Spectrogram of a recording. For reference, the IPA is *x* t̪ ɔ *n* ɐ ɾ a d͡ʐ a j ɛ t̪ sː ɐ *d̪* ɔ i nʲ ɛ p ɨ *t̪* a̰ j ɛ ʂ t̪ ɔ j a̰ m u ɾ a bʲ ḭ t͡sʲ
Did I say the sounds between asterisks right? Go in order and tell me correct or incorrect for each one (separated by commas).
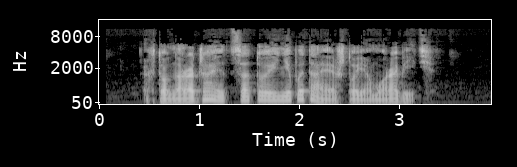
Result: correct, correct, incorrect, correct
